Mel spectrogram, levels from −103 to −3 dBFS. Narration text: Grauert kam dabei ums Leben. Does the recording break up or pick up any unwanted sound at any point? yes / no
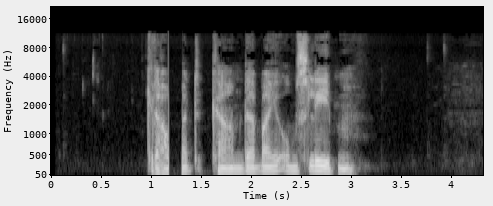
yes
